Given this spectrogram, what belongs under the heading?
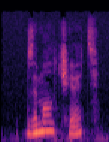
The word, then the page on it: замолчать: [zəmɐɫˈtɕætʲ]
